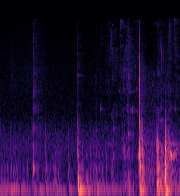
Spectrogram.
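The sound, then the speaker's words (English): Water from Rite Aid is poured into a cup in short splashy bursts, with a few sharp liquid plops and gurgles over a low background rumble. “Come on, pour some.”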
